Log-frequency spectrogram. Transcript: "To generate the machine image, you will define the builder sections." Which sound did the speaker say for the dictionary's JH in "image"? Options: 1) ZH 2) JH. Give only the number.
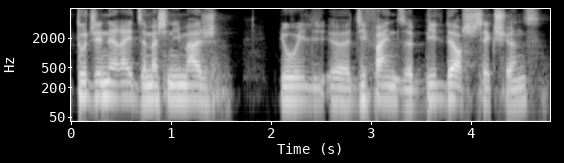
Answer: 1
